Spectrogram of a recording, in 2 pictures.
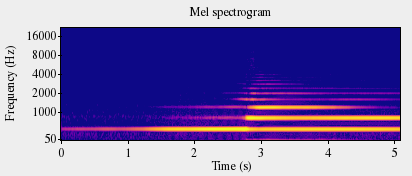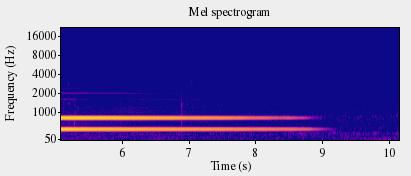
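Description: A bassoon plays a long, steady note that swells and then fades away.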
